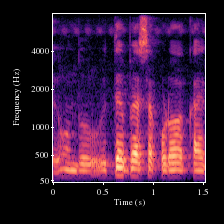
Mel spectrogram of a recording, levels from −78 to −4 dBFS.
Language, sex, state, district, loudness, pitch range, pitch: Kannada, male, Karnataka, Shimoga, -17 LUFS, 115-135 Hz, 120 Hz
